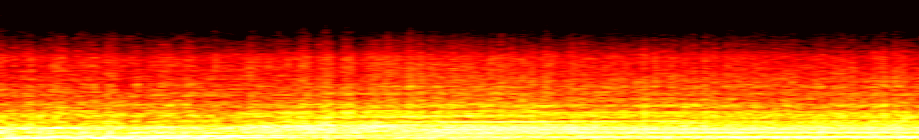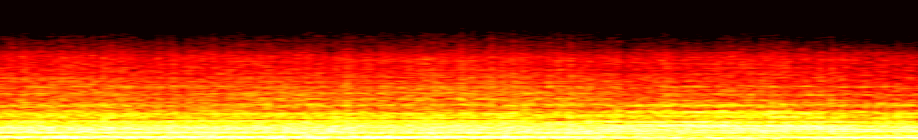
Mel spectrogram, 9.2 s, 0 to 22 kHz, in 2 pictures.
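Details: Starboard 350 Chev small block V8 in a twin-engine tank, port engine shut off: steady drone with a lumpy, uneven beat that never smooths out; rough running, throttle synchronization suspected out a bit, judged good enough to run.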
